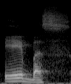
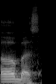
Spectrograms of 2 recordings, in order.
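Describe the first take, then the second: First: The article is a full, long "ay" sound. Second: The article is a short, reduced "uh" sound. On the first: The speaker calls it wrong. "వీ don't say" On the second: The speaker calls it right. "వి say"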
